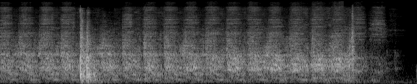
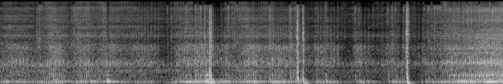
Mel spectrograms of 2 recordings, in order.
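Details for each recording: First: 1959 Ford Taunus 17M, first start attempt in the USA, coil has power, fuel leaking from carbs: starter steadily churns the engine over about four seconds without catching; cranking without starting, before it later runs. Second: 1959 Ford Taunus 17M first start in the USA after carbs leaking fuel while cranking: catches after a few seconds and settles into a quiet, even idle with no knocks or misses; sounds healthy.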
